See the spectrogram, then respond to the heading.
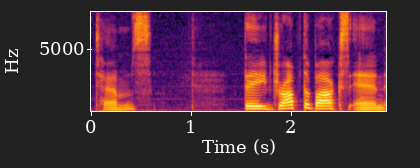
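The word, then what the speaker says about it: Thames: river in England and I hope I pronounced it right or you all are going to comfort me about it it's spelled t h mes but I believe it's pronounced Tims they drop the Box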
